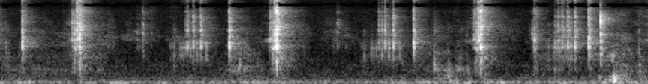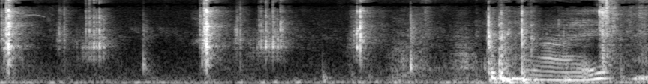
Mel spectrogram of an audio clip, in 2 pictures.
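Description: Hot glue gun's trigger clicking over and over at uneven intervals as glue is squeezed out: a string of a dozen or so sharp clicks.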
